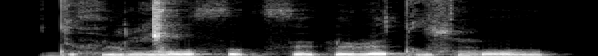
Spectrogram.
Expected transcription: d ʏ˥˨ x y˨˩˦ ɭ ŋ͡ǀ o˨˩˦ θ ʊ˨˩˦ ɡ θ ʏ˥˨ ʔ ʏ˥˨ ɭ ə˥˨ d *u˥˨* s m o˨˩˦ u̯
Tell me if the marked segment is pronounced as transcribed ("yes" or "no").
no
